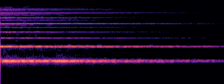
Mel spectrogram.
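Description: A single high, bell-like chime of an outro logo sting, ringing and fading away over about two seconds.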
